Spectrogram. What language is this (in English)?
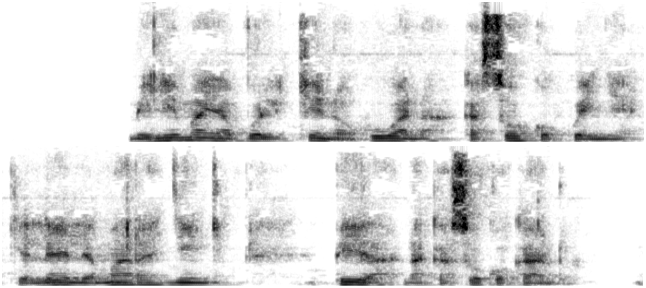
Swahili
